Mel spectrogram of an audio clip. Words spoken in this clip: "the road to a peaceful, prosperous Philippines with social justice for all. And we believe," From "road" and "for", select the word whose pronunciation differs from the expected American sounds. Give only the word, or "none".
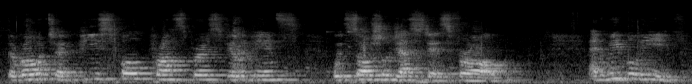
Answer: none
